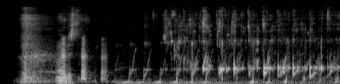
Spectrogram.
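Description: Whiskey glugs into a glass, a rapid series of gurgling pulses after an initial rush, rising slightly in pitch as it fills.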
